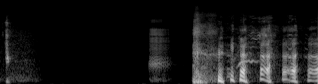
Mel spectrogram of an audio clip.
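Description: Two brief, soft puffs separated by silence, followed by a louder, longer sputtering fart sound with rapid wobbling pulses, with no talking.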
